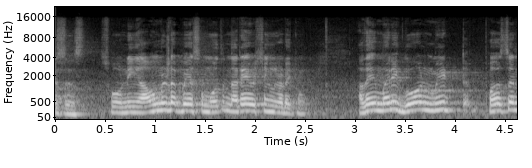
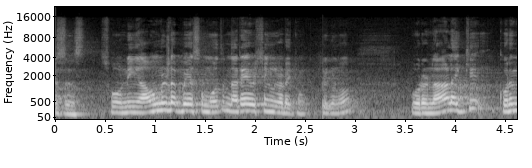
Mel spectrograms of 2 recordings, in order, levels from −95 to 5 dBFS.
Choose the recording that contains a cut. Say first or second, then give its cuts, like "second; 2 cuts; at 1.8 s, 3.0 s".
second; 1 cut; at 2.8 s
